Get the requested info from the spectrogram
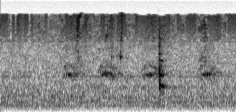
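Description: Metal shears snipping through ghost peppers: a few faint squeaks from the blades and one sharp snip about one and a half seconds in, over a steady low hum.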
